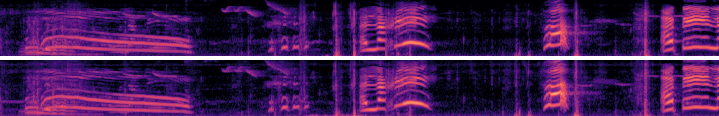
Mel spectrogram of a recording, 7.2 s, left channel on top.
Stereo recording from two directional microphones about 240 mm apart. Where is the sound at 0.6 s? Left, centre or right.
Centre.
